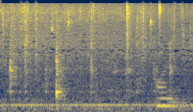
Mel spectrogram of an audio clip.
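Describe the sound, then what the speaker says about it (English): Chopped asparagus sizzles steadily in a hot non-stick pan, a dense close-up crackle and hiss of frying with a few louder pops and stirring clicks, with no talking. "you want that pan to get a little hot so you can hear it sizzle"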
